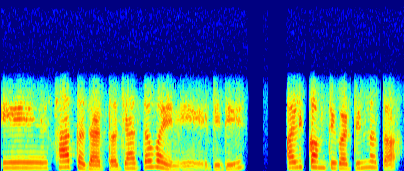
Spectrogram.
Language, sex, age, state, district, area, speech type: Nepali, female, 18-30, West Bengal, Darjeeling, rural, conversation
